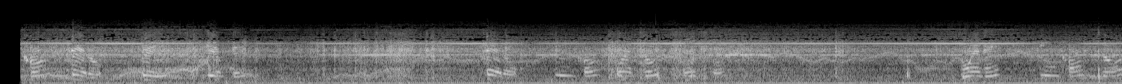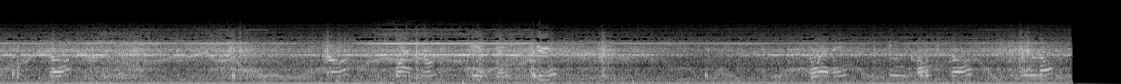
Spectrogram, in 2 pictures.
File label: spanish counting 4 figure groups; irdial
